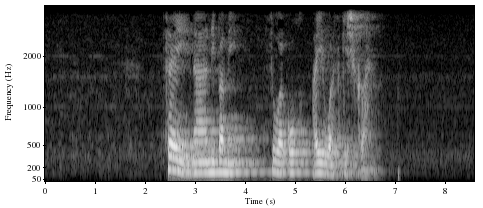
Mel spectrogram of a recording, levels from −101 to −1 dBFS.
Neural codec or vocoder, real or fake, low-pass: none; real; 3.6 kHz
